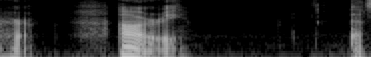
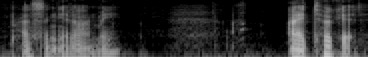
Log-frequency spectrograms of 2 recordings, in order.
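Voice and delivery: usual speaking voice

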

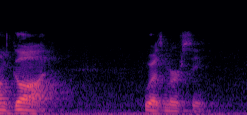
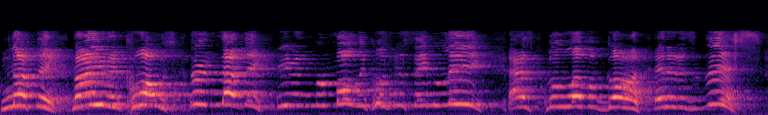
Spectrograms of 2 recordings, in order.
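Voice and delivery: loud, high shouted preaching; preaching at full force; 13 semitones higher, 4 dB louder than usual. Acted. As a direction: build to a ringing climax. Preaching peak on God's love.

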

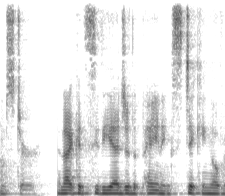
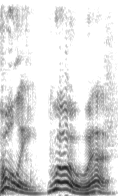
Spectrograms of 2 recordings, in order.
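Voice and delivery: a sudden loud jump of fright, pitch shooting up; startled; 5 semitones higher, 5 dB louder than usual. Acted. Detective startled by a stranger appearing behind her, loud yelp. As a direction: caught off guard, yelp it out.

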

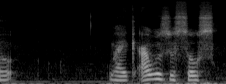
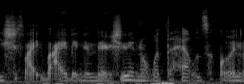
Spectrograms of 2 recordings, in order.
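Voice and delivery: whisper; 5 semitones lower, 12 dB quieter than usual. Real, not acted. Aside about sister.

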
